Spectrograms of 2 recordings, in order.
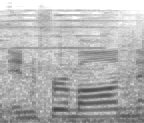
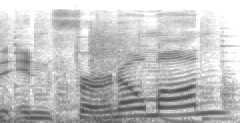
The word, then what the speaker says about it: Infermon: helps balance the game would always pronounce infermon as infer noon when we were testing him and it drove me insane he would just always say Inferno instead of infer I win that was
